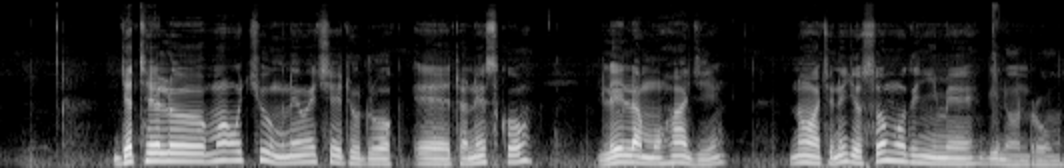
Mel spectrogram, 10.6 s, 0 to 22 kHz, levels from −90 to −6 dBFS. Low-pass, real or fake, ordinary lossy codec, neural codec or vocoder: 19.8 kHz; real; none; none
